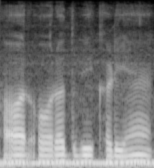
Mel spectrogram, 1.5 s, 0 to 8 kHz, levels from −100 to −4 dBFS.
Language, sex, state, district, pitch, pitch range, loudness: Hindi, male, Uttar Pradesh, Shamli, 115 Hz, 110-115 Hz, -17 LUFS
